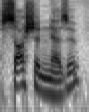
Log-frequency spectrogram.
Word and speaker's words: Sasha Knezev: And we have in the studio, we have the director and writer, one of the co-writers, Sasha Knezev. Correct. Is that correct? That's correct. And K is silent.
